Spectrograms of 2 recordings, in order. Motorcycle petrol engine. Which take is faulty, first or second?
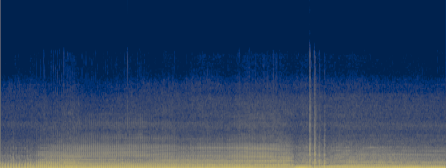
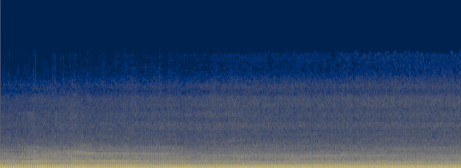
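first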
